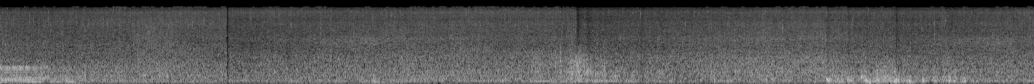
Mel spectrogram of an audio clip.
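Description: Heavy rain pouring down steadily in a thunderstorm, with a rumble of thunder and crackles near the end. A vehicle engine hums briefly at the start.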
